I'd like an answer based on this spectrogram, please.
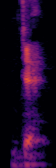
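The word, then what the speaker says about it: gai: I know that for some of you it may seem the pronunciation may lead up to some confusions, but it is far from that. It is just ge, which means happy.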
